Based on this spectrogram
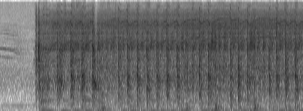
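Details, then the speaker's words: Honda KRZ after a leak fix and resetting the timing to top dead center: it catches straight away and settles into an even idle of about four beats per second with no misses or knocks. The idle is now good. "as you can hear see Idols now which is great part of that was making sure we set the timing over there which is one thing you always want to do"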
